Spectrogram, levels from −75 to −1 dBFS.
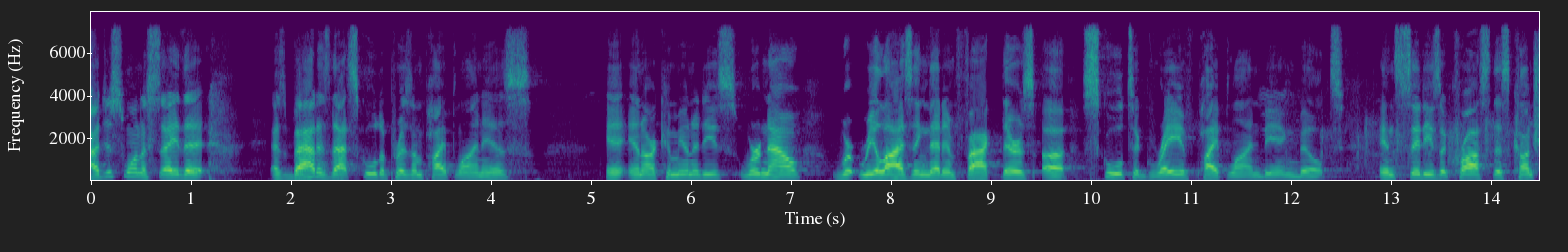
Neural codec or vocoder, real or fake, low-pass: none; real; 7.2 kHz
